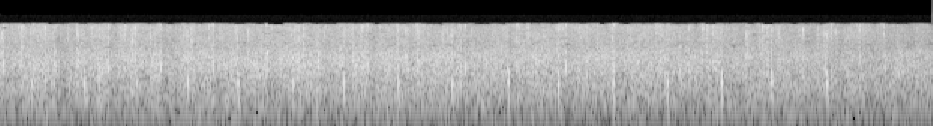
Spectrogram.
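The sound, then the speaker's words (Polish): Sustained applause from a crowd welcoming visitors from the parish of the Exaltation of the Holy Cross in Kielce. A dense, steady wash of many hands clapping holds an even loudness for several seconds with no voices over it. “Także gorące brawa dla nich.”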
